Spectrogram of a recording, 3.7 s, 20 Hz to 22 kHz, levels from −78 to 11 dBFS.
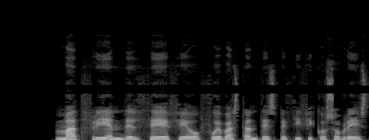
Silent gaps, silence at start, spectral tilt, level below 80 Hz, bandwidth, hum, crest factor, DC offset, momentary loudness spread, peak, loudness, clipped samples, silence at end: none; 0.55 s; -5 dB/octave; -56 dBFS; 15.5 kHz; none; 18 dB; under 0.1%; 9 LU; -4 dBFS; -21 LUFS; under 0.1%; 0 s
